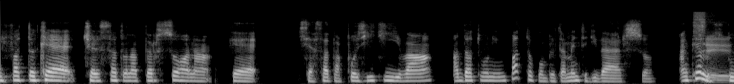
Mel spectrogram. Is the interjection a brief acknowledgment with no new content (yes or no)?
no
